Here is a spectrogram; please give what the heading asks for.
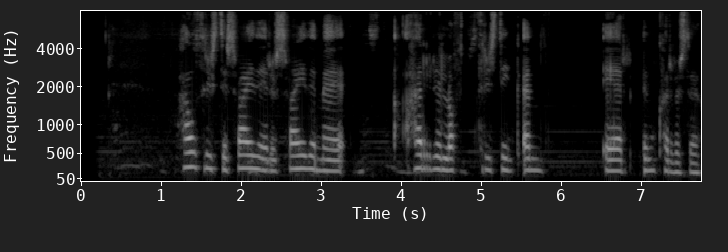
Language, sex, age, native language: Icelandic, female, 40-49, Icelandic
